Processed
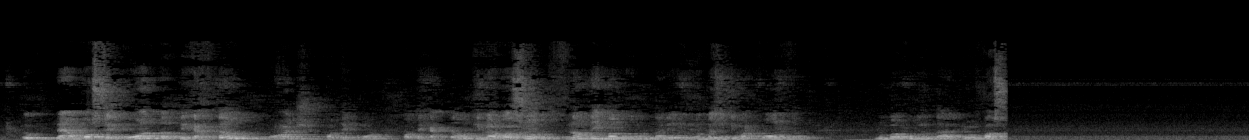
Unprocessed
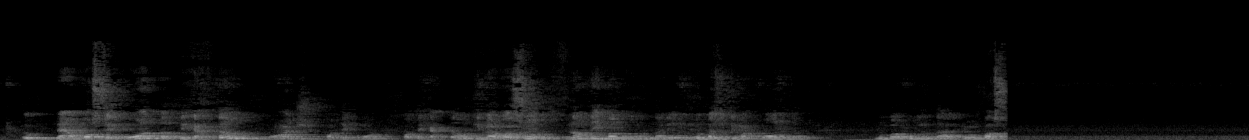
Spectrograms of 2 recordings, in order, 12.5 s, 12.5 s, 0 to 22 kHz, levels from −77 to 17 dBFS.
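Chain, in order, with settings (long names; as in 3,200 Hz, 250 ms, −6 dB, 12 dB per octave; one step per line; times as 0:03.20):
0:06.95–0:07.44: parametric band 340 Hz → 2,000 Hz −14 dB 0.57 octaves
level +8.5 dB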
